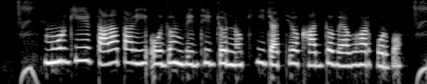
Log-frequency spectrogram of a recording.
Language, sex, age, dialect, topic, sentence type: Bengali, female, 18-24, Northern/Varendri, agriculture, question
